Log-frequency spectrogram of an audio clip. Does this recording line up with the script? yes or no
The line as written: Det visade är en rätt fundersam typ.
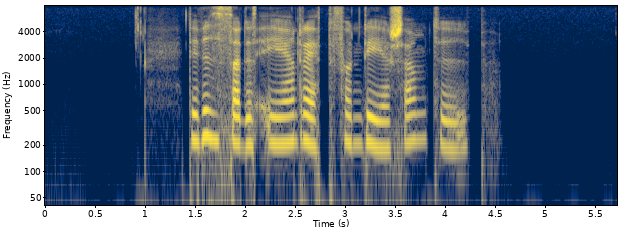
yes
